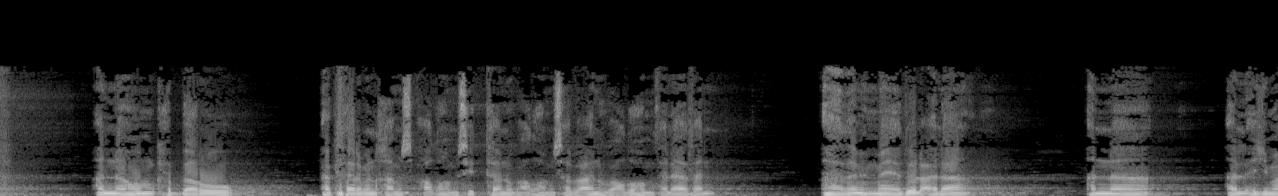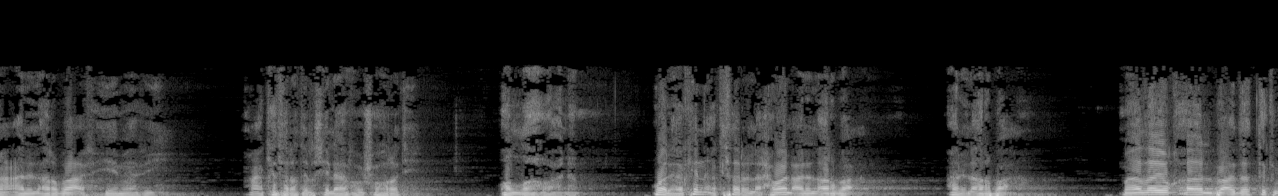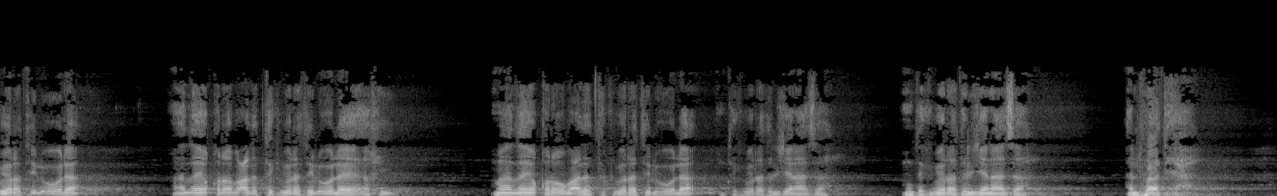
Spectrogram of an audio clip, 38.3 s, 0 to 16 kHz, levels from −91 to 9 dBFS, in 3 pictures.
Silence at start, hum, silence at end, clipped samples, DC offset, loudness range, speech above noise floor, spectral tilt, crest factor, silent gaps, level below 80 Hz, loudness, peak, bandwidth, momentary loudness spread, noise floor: 0 s; none; 0.55 s; under 0.1%; under 0.1%; 4 LU; 40 dB; -6.5 dB/octave; 18 dB; none; -46 dBFS; -19 LUFS; -4 dBFS; 11 kHz; 16 LU; -59 dBFS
